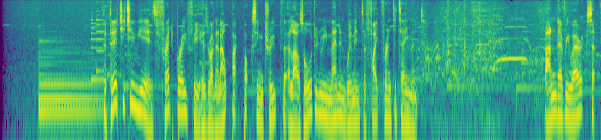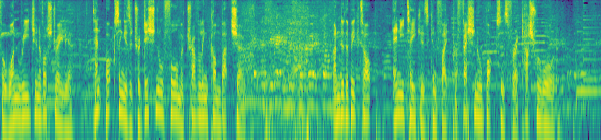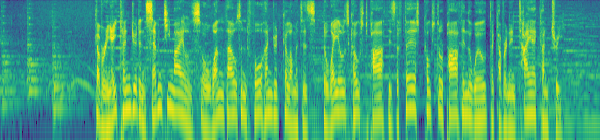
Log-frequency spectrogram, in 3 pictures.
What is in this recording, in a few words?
Documentary Voicereel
